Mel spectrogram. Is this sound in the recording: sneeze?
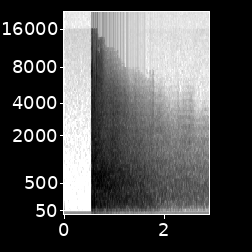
no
